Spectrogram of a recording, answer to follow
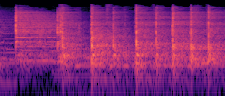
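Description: A kitchen utensil knocking against a metal pot while mashed potatoes are beaten and mixed: a quick, irregular run of sharp knocks.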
